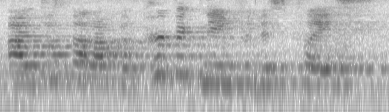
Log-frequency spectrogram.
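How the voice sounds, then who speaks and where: A woman's voice: extremely high pitch, lively intonation, quick pace, sharp tone, full character voice. A young woman playing a chatty, self-assured, curious first woman in an amateur stage play, speaking in a precise, declamatory and self-satisfied way. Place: large echoey hall, live stage performance. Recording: echoey hall, distant mic, noisy.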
